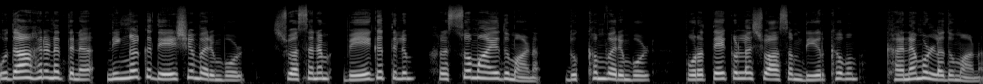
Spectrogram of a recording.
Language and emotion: Malayalam, neutral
